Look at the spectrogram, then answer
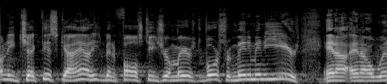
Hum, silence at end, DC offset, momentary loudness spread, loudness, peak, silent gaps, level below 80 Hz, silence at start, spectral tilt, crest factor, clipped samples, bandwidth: none; 0 s; under 0.1%; 4 LU; -20 LUFS; -4 dBFS; none; -64 dBFS; 0 s; -5 dB/octave; 16 dB; under 0.1%; 15 kHz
